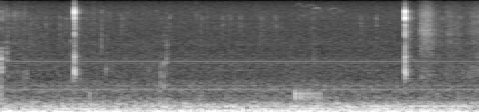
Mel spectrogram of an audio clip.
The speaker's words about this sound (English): So this is the green button here in order to create an ad. So we're going to click on create an ad.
